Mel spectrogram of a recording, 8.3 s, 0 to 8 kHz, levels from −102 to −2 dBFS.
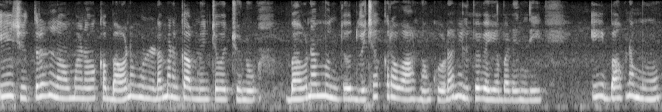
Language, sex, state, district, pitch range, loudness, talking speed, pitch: Telugu, female, Andhra Pradesh, Anantapur, 235-285 Hz, -16 LUFS, 115 wpm, 255 Hz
